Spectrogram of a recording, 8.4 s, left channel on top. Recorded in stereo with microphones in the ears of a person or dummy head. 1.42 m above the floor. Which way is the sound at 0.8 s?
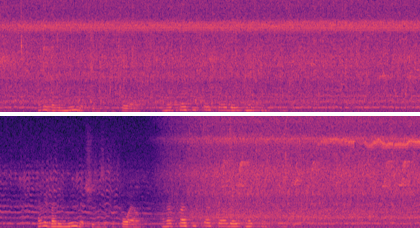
45° right (ahead or behind).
